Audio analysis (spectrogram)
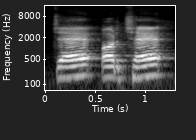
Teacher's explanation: तालु है च और छ वर्ण का उच्चारण स्थल।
